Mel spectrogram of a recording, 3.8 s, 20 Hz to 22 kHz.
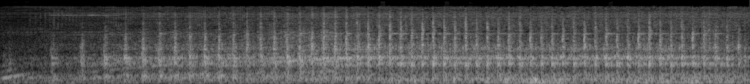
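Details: Rapid, fairly regular knock at about four per second from the hub motor of an electric bicycle after 6000 km, wheel spinning unloaded; less audible under load. Persisted after disconnecting brake sensors, throttle and controller; cause suspected, not confirmed, motor to be disassembled.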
